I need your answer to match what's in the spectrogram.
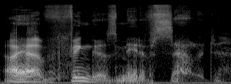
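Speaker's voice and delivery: slow creepy whisper; Salad Fingers voice. Retold or imitated. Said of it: "similar to Salad Fingers".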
